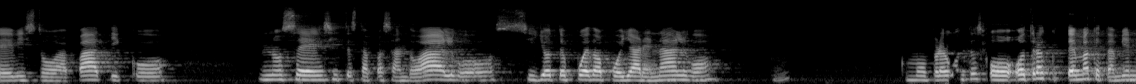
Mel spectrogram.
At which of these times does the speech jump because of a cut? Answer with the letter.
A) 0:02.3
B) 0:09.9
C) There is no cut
B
